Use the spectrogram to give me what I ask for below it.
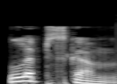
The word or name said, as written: Lipscomb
